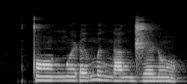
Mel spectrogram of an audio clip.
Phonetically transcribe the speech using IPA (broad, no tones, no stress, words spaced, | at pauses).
tɔ̃ʊ̯ ŋũɪ̯ɽɪmɪ ŋænd͡ʒɪɳũ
